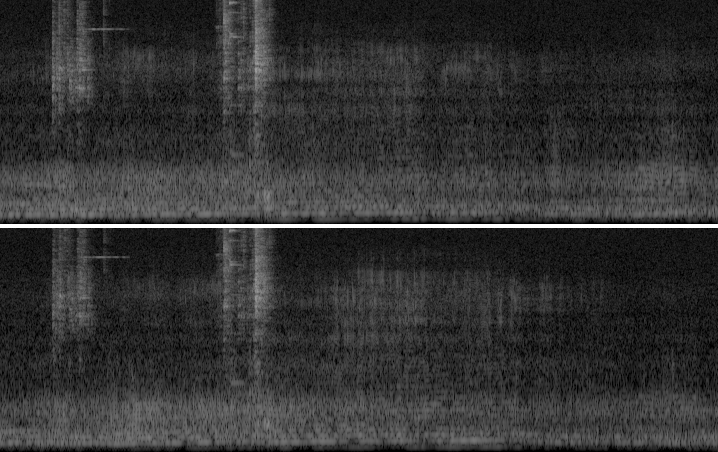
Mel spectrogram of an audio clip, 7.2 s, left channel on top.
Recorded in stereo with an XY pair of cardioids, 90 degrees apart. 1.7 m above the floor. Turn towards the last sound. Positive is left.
turn(degrees=25)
